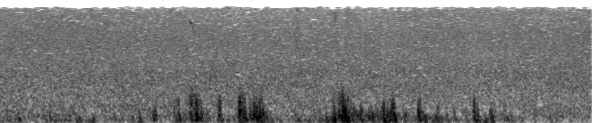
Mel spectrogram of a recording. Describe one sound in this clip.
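Wind gusts through bare branches outdoors.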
